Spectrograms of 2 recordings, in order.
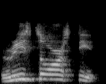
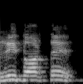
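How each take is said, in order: First: The final syllable is pronounced like 'sis'. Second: The final syllable is pronounced like 'ses'. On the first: The speaker calls it right. "সেস উচ্চারণটা হবে সিস" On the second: The speaker calls it wrong. "Not রিসোর্সেস"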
